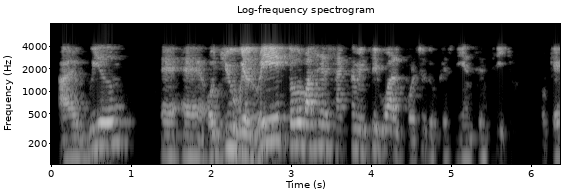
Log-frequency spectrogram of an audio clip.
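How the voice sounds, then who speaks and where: Animated male teacher, far and tinny. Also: fairly high pitch. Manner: lively, repeats and checks with "ok?". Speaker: English teacher. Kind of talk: classroom grammar lesson. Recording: roomy, distant, phone-like sound.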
